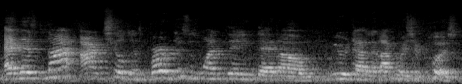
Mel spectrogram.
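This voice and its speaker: At a public event held indoors, an older woman speaks briskly in a fairly high voice, earnest and fervent, like she's telling a story to friends. The recording suffers from room echo, a far-off microphone, and noise behind her.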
